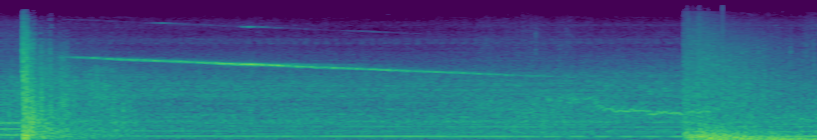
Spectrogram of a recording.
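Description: A sharp launch blast, then a long high whistle sliding steadily downward for several seconds before a loud explosion booms and rumbles on. It sounds like a grenade launcher shot and its explosion.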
